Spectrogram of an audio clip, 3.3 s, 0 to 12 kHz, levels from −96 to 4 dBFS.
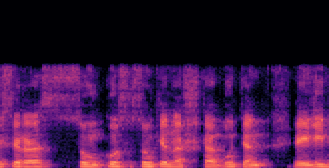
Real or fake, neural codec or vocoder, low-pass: fake; codec, 16 kHz, 4 kbps, FunCodec, trained on Chinese and English, 50 frames a second; 7.2 kHz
